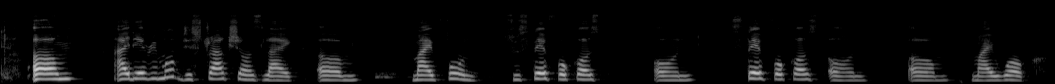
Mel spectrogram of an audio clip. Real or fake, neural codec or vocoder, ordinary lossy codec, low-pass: real; none; none; none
